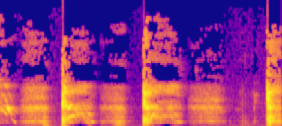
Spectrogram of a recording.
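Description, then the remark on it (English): A man coughs three times in quick succession, with sharp, loud bursts about a second apart, each trailing into rough throat clearing and raspy breaths. “Sorry, I have to get a cough button on the recordings here.”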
